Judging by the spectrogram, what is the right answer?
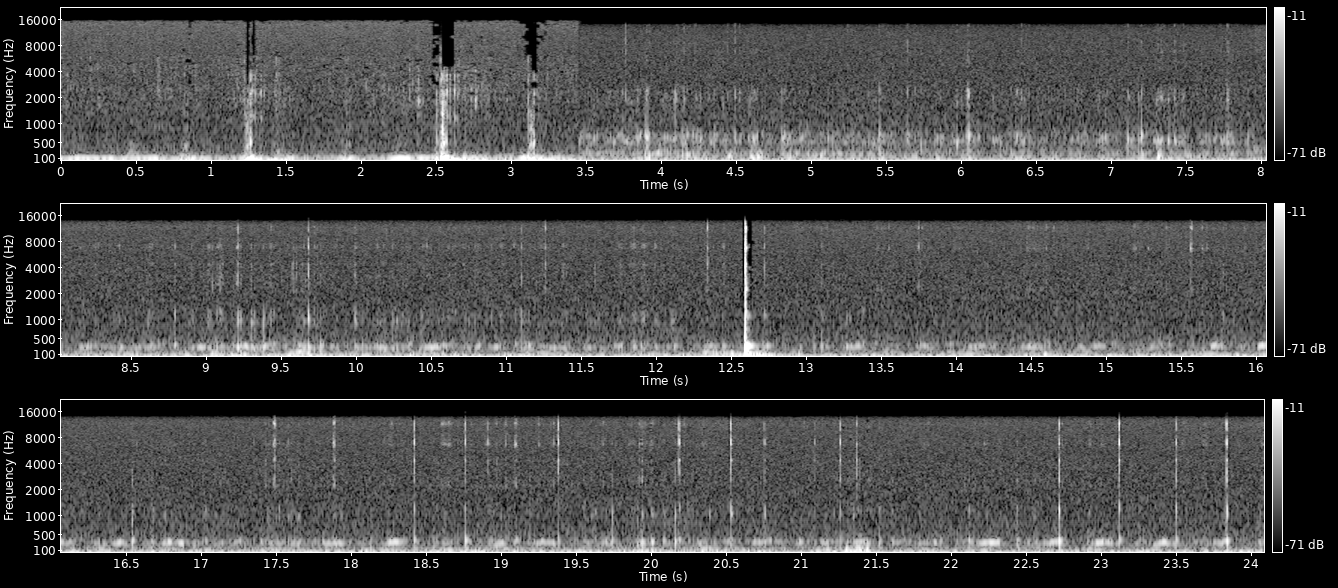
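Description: Underwater sound picked up through a camera housing on a deep descent: scattered sharp clicks and knocks, one loud knock about halfway, a low rumble at first, then a faint, steady, fluttering low hum.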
